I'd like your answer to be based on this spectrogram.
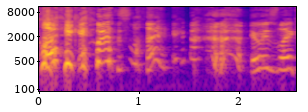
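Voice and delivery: high, loud burst of laughter.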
